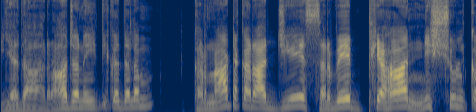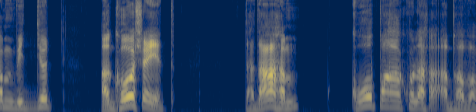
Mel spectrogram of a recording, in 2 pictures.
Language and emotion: Sanskrit, angry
